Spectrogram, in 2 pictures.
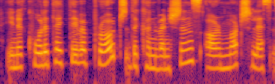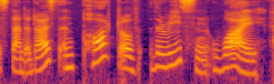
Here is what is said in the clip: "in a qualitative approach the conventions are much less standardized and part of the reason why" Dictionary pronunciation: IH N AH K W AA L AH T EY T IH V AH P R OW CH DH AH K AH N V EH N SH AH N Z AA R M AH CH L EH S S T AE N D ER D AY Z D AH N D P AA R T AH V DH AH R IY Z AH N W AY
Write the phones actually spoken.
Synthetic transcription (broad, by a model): IH N AH K W AA L AH T EY T IH V AH P R OW CH DH AH K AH N V EH N SH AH N S AA R M AH CH L EH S S T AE N D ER D AY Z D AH N P AA R T AH V DH AH R IY S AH N W AY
